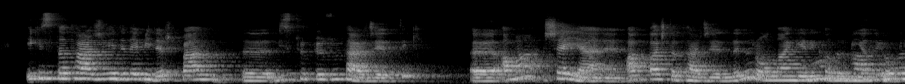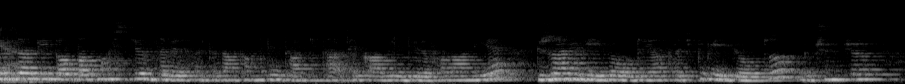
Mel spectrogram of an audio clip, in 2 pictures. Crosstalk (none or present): present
